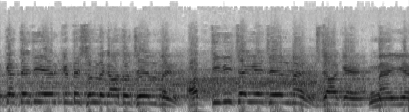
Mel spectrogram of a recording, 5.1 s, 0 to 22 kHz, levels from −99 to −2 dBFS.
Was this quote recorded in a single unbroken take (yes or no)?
no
